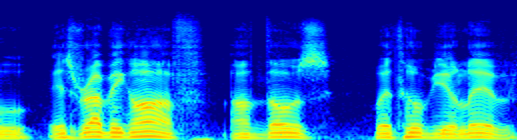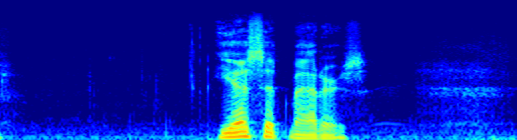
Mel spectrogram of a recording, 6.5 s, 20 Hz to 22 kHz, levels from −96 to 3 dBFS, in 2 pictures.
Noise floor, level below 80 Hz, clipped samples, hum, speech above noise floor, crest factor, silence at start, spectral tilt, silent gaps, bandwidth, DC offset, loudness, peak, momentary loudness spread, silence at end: -67 dBFS; -52 dBFS; under 0.1%; none; 40 dB; 18 dB; 0 s; -7.5 dB/octave; none; 12 kHz; under 0.1%; -28 LUFS; -12 dBFS; 14 LU; 1 s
